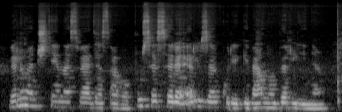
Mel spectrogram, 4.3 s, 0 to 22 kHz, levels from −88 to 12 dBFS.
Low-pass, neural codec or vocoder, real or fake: 19.8 kHz; none; real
